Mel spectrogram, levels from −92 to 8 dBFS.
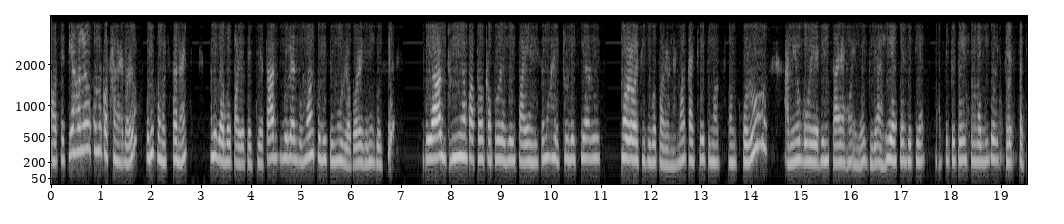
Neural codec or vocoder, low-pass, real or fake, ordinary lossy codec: vocoder, 22.05 kHz, 80 mel bands, HiFi-GAN; 3.6 kHz; fake; AAC, 32 kbps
